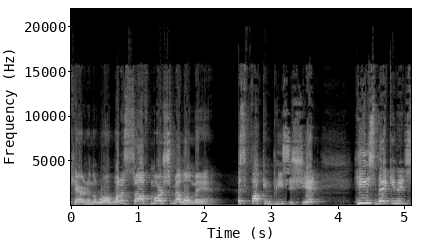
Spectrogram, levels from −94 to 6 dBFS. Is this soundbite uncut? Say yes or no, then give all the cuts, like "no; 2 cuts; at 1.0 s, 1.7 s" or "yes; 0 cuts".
no; 1 cut; at 2.5 s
